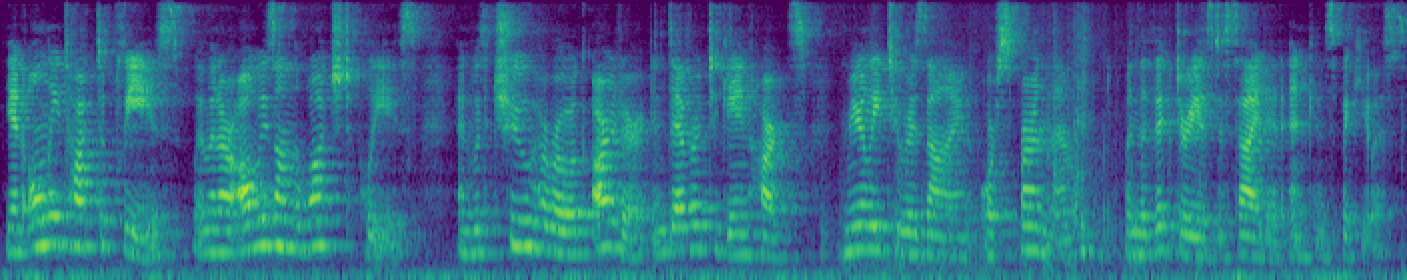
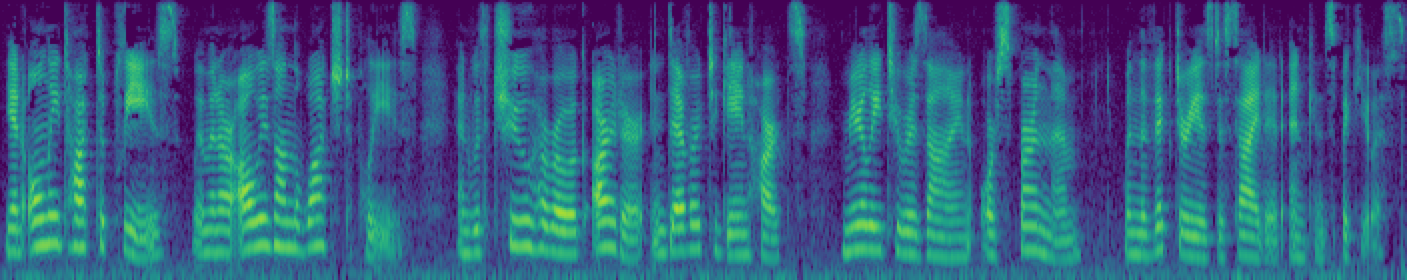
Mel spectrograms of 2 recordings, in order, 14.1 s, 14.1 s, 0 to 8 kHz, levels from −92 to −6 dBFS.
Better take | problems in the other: second | noise reduction (neural separator model SepFormer DNS4)

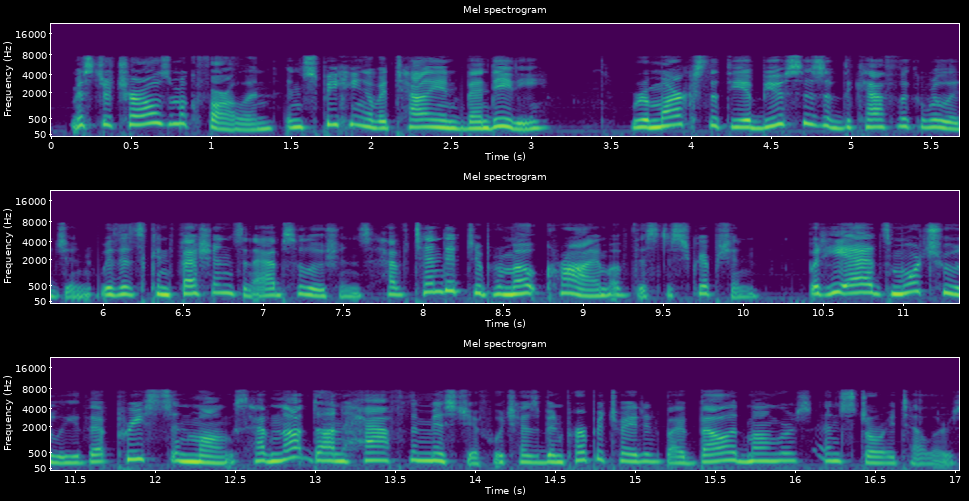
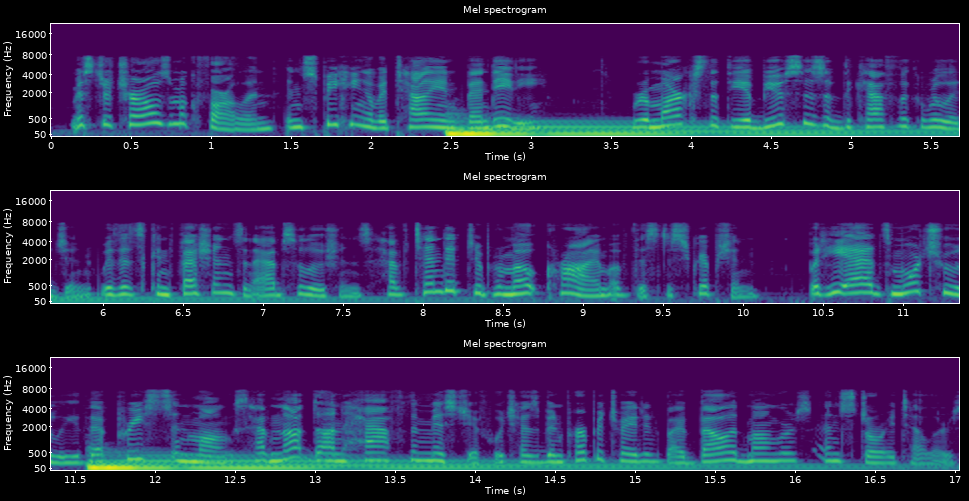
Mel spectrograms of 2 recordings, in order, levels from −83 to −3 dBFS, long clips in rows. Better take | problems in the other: first | background sound (Bowed string instrument); 4 dB above the speech

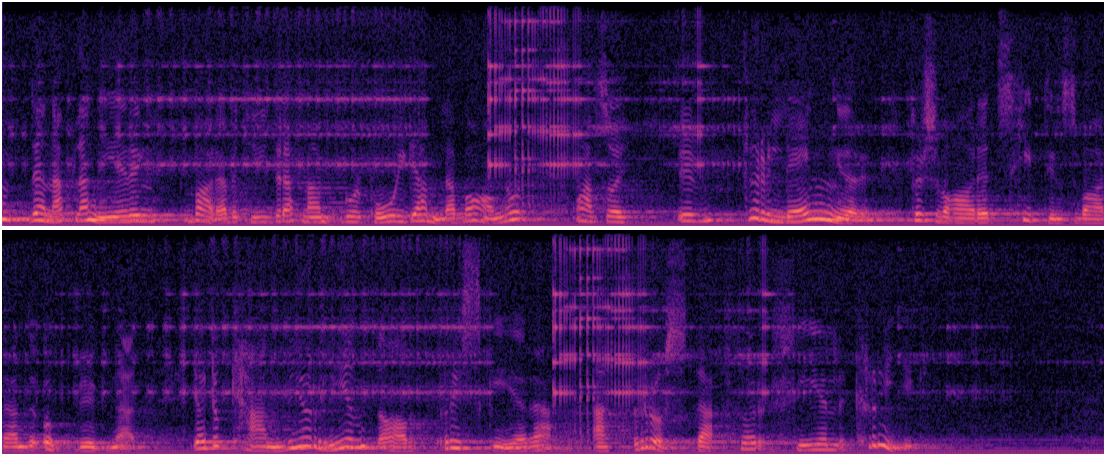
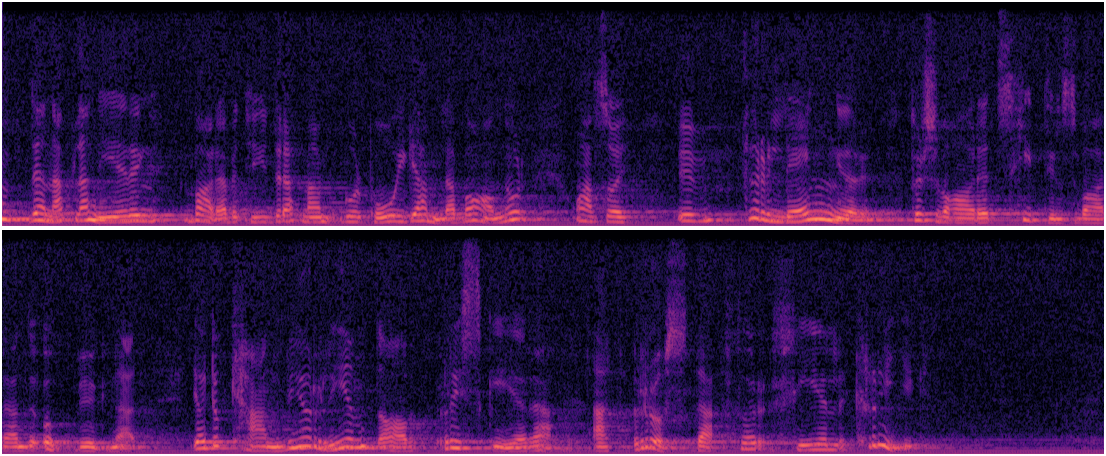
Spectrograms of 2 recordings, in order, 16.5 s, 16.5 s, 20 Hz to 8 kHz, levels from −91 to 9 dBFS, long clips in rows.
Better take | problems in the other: second | background sound (Coin (dropping)); 19 dB below the speech

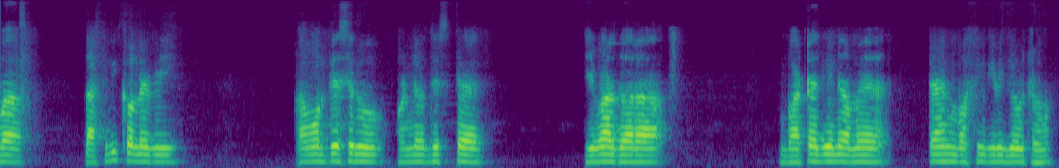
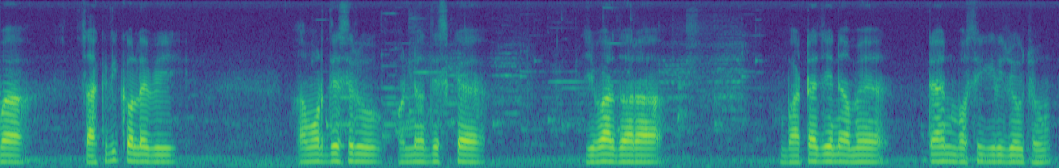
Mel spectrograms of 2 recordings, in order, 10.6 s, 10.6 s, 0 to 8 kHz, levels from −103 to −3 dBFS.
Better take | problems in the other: second | noise reduction (neural mask model DeepFilterNet 3)

